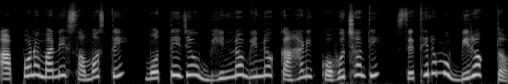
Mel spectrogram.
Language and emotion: Odia, disgusted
